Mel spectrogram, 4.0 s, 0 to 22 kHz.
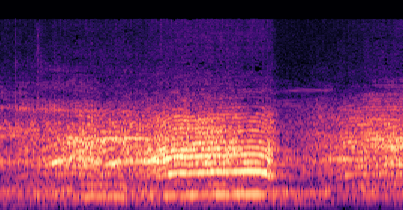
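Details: Half-tooth Hereford and Careta cows in auction lot 17: one long, strong moo of nearly three seconds ends abruptly, followed by quieter lowing.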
